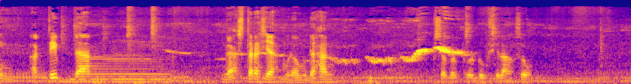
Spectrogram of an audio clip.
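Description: A songbird sings with varied, gliding whistles close by.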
